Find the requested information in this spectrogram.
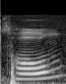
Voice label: "cong2", mandarin, female; 丛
